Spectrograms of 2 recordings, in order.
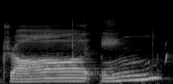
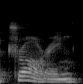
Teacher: drawing with nothing between the a and the ing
